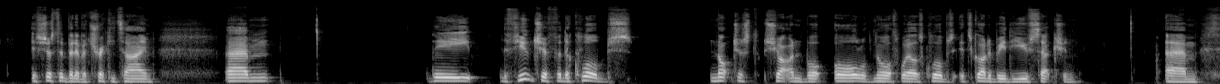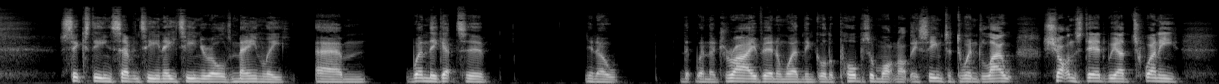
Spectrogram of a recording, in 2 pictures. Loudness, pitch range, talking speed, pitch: -19 LUFS, 125-155 Hz, 165 wpm, 135 Hz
